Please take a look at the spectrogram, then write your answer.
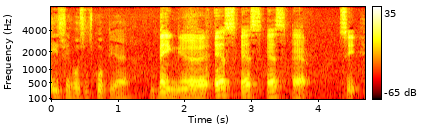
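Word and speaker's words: СССР: SSSR. Porque P latino é R russo, do alfabeto cirílico.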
